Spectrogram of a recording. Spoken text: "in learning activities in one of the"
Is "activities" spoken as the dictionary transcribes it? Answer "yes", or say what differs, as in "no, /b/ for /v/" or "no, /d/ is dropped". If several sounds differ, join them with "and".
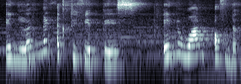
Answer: no, /f/ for /v/ and /s/ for /z/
